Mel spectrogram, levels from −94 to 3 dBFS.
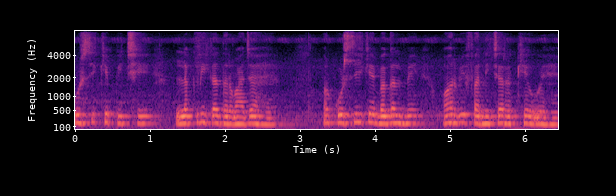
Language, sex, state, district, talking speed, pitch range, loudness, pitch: Hindi, female, Bihar, Bhagalpur, 165 wpm, 165-185 Hz, -30 LUFS, 170 Hz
